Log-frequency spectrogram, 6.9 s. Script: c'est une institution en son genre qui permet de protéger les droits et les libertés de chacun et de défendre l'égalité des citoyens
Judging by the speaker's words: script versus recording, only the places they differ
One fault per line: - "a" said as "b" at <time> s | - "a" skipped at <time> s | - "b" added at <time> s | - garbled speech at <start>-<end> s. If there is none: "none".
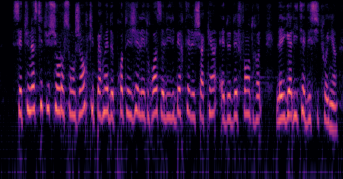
none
